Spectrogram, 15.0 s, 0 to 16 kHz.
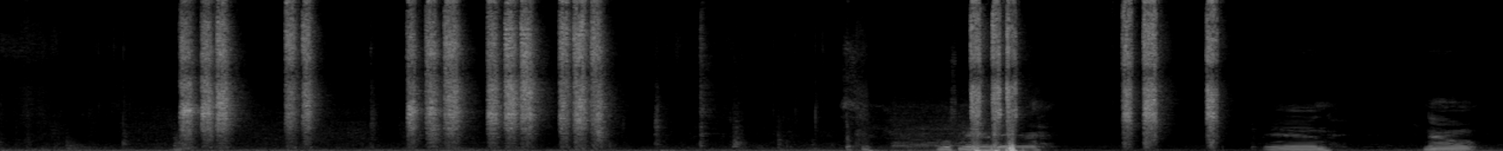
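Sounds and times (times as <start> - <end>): aerosol spray hissing squirts: 11.2 - 12.2.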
